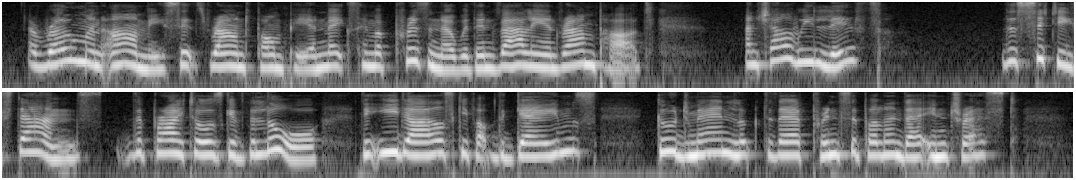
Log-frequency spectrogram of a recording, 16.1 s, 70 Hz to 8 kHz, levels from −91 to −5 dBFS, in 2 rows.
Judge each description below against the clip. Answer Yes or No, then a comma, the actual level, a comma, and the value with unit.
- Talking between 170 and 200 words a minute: No, average, 155 wpm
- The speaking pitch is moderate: No, very high, 250 Hz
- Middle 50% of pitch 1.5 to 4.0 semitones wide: Yes, average, 3.0 semitones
